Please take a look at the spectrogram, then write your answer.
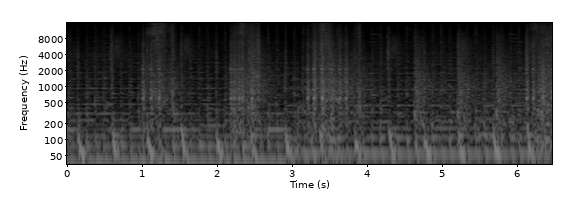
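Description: Dense, continuous automatic gunfire from a police video game set in The Precinct, rapid bursts rattling steadily throughout at moderate level with no pauses or voices.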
